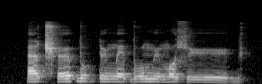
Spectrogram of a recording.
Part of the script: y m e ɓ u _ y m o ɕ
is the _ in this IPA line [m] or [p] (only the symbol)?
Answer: m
